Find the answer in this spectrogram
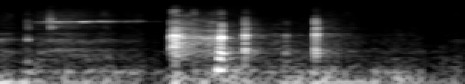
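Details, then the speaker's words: Animal with a bad choking cough: a quick run of three or four harsh, gagging cough bursts. "that's a bad choking cough that's so bad are you gonna make it"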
